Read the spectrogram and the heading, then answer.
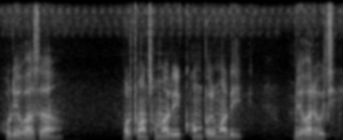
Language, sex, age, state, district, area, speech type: Odia, male, 18-30, Odisha, Balangir, urban, spontaneous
